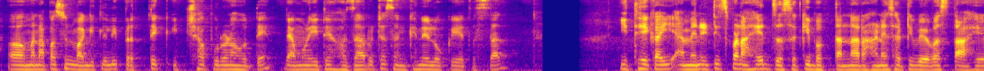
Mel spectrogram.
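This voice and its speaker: A man narrating his travel vlog as a calm, even tour guide, with occasional hesitant fillers. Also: mid-range voice. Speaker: vlogger.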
